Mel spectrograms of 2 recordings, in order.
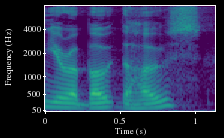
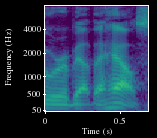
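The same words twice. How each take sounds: First: "about the house" as Canadian "a-boat the hoase"; mock Canadian vowels; Canadian accent. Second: Said in the usual way. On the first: Shown as a demonstration. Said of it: "'Cause in Canadian". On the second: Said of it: "very different down here".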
